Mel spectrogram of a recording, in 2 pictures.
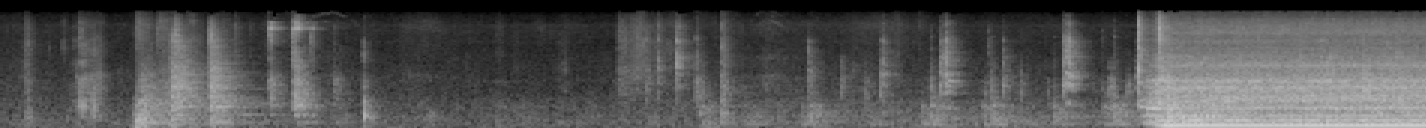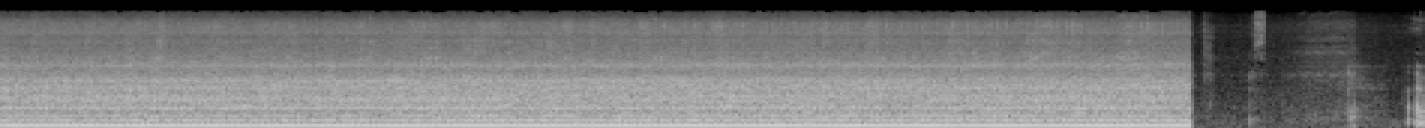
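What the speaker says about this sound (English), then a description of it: "I'm going to mill this approximately an eighth of an inch deep" A milling machine cutting a steel part about an eighth of an inch deep, starting with scattered clunks and handling noises, then a loud, steady motor hum and cutting whine for about ten seconds before stopping abruptly.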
